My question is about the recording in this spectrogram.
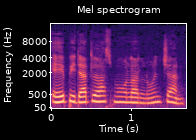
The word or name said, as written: atlasmu'latl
